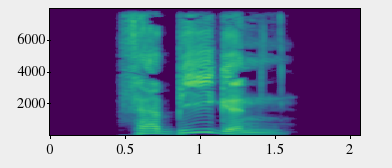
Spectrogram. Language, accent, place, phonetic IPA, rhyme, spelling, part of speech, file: German, Germany, Berlin, [fɛɐ̯ˈbiːɡn̩], -iːɡn̩, verbiegen, verb, De-verbiegen.ogg
- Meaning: 1. to bend something 2. to bend, become bent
